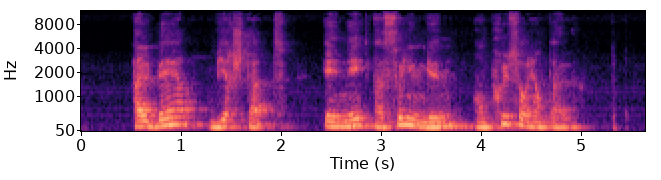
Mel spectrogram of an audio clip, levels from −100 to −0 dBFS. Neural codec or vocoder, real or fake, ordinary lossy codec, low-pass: none; real; Opus, 24 kbps; 10.8 kHz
